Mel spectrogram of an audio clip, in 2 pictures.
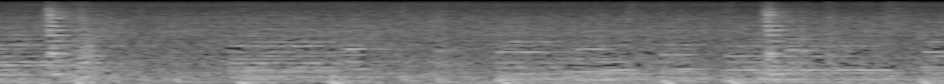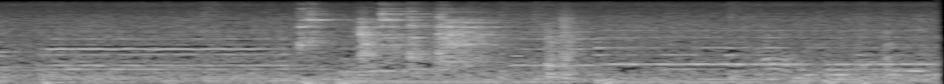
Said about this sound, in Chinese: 那我们就把这个酱油再放一点点下去，但是呢火还是要开哦，稍微拌一下，让这个酱油的这个香味呢出来一下。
